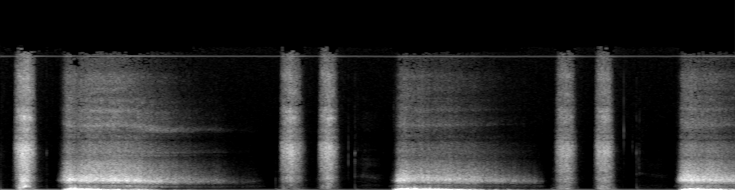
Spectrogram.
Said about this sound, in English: Breathing in quickly and out in a long, elongated breath. Into, out, one, into, out, one.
